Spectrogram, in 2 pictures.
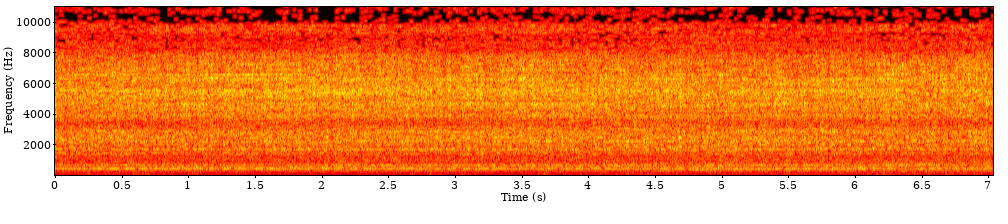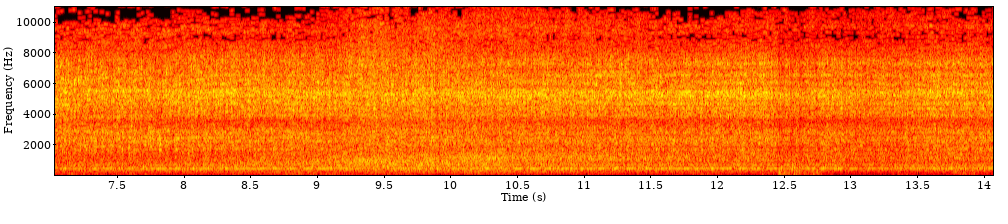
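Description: Electric scooter riding along: a steady motor whine holding one pitch, under wind rushing over the microphone and tyre noise.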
